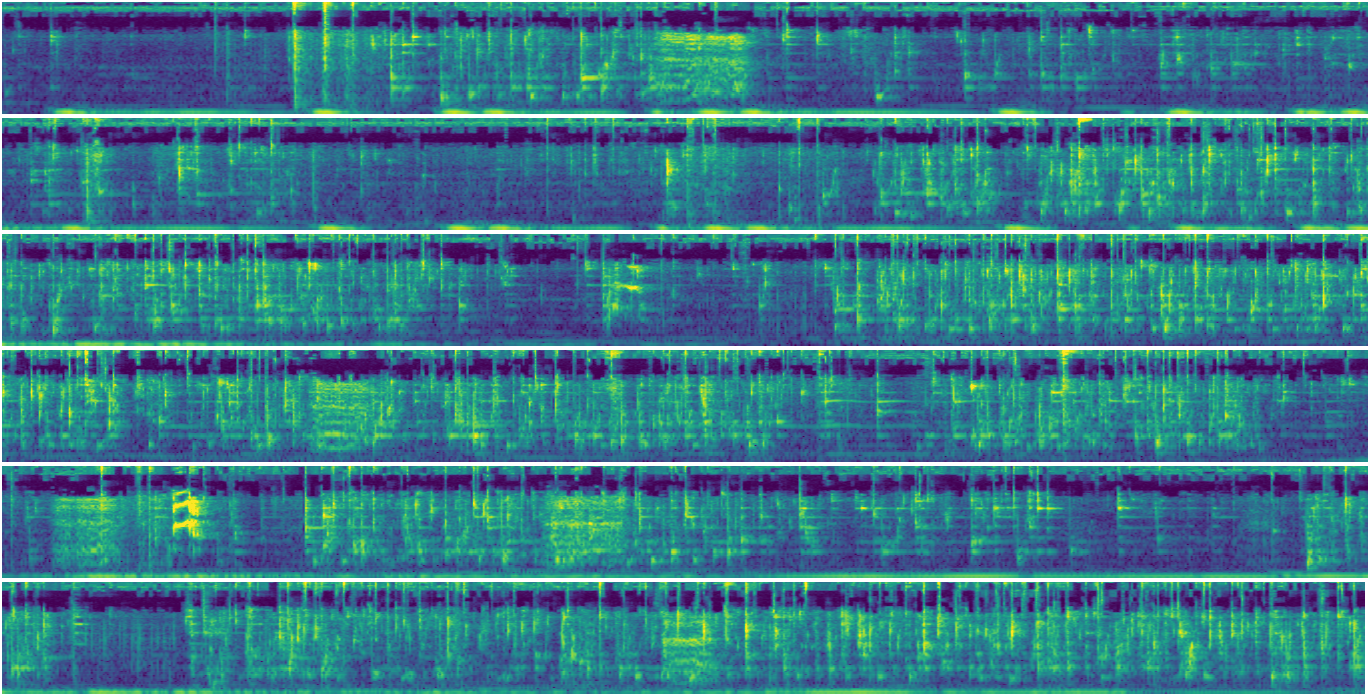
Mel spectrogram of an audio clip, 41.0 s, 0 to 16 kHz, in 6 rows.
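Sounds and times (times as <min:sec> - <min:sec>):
water splashing and dripping: 0:00.0 - 0:40.9
low thumps: 0:05.0 - 0:12.1, 0:27.3 - 0:39.8.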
